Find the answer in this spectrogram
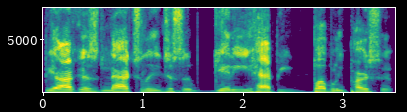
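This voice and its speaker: A man's voice: fairly even intonation, normal speed, a little mellow, no echo. A man co-hosting a casual wrestling podcast, talking in a gleeful, gloating way. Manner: gleeful, gloating, jumps high in pitch. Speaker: podcast co-host.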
